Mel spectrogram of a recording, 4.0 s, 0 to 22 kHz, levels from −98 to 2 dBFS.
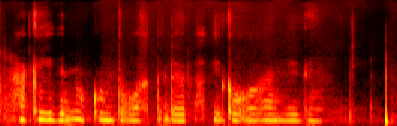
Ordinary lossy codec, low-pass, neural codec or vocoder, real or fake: none; none; codec, 44.1 kHz, 2.6 kbps, DAC; fake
